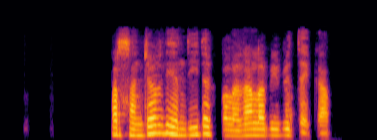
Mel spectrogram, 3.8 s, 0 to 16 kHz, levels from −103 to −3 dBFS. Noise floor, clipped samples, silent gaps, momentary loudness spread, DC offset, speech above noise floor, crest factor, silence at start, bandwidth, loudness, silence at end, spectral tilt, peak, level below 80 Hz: under -90 dBFS; under 0.1%; 2.17-2.21 s; 8 LU; under 0.1%; over 71 dB; 18 dB; 1.1 s; 7.2 kHz; -20 LUFS; 0.5 s; -7.5 dB/octave; -2 dBFS; -60 dBFS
